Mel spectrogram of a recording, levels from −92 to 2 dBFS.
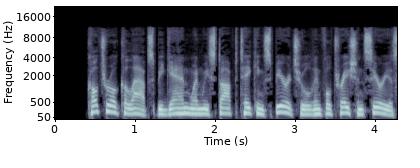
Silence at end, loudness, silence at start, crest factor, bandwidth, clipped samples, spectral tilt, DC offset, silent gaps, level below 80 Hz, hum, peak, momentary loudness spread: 0 s; -20 LUFS; 0.4 s; 16 dB; 12 kHz; under 0.1%; -4.5 dB/octave; under 0.1%; none; -60 dBFS; none; -4 dBFS; 3 LU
